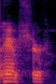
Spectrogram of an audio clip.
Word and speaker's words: Hampshire: Or is it Shire? Which way do you pronounce that, MC? New Hampshire. So it's Shire. Sheer. New I thought- Hampshire. Sure. It's just sure.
